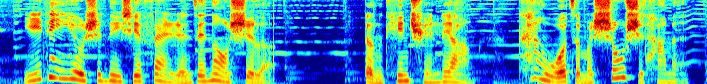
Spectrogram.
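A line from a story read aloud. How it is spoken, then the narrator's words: Lazy laughing. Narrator (Chinese): 吴元济懒洋洋地躺在床上，笑道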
